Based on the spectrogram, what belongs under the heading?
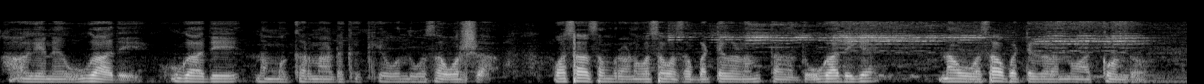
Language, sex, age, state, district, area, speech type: Kannada, male, 45-60, Karnataka, Bellary, rural, spontaneous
